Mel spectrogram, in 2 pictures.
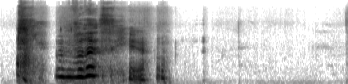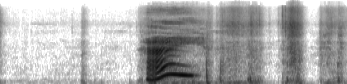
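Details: A short burst of voiced, breathy sounds, then a pause and a brief rising vocal sound, with nearby voices; likely a sneeze.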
